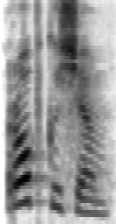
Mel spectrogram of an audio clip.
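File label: "ропкысьӧм", Komi, female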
